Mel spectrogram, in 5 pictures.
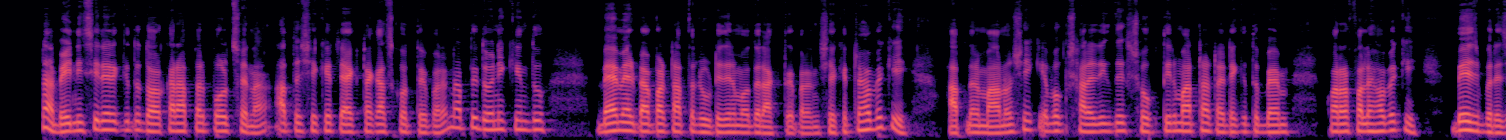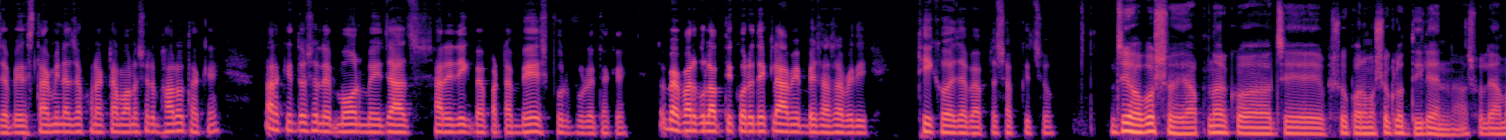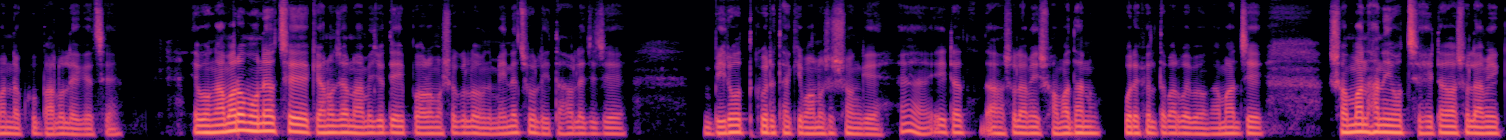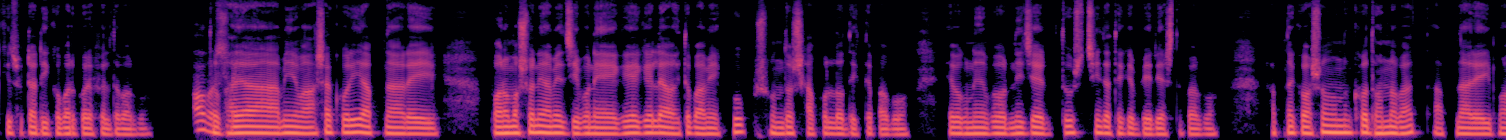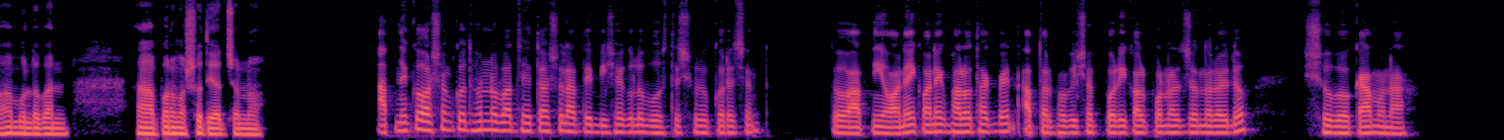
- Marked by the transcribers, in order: unintelligible speech; horn; "অসংখ্য" said as "অসংঙ্খ্য"
- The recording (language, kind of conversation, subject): Bengali, advice, বিরোধের সময় কীভাবে সম্মান বজায় রেখে সহজভাবে প্রতিক্রিয়া জানাতে পারি?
